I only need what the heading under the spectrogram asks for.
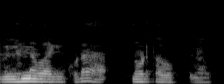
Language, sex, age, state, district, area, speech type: Kannada, male, 30-45, Karnataka, Bellary, rural, spontaneous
